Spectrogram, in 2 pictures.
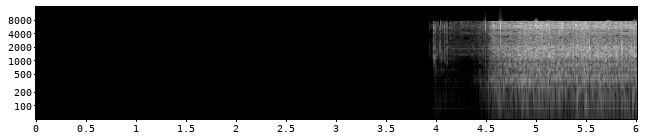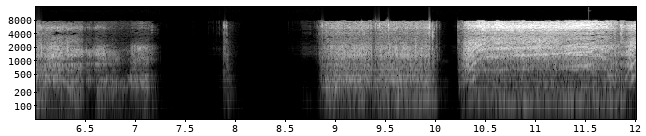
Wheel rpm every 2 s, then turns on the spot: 0, 0, 10, 20, 10, 110.
4-8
